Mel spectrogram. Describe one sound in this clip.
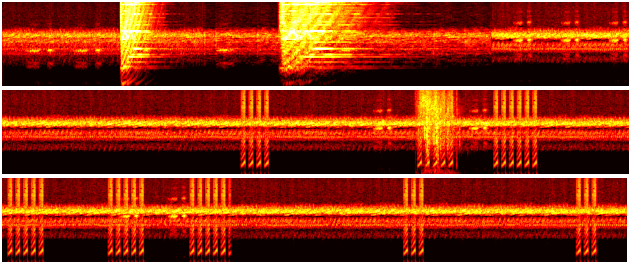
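Chiptune game music plays steadily throughout.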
